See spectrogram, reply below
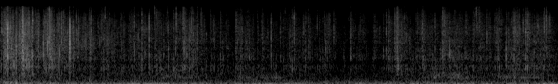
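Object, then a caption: String of dried red chili peppers. Long painted nails and fingertips rub, scratch and crinkle a hanging bunch of dried red chili peppers tied on a string, their hollow, thin-skinned, brittle pods. The result is a quiet, continuous, irregular stream of dry, bright crinkling and crackling, with a few sharper snaps near the start and little low end.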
